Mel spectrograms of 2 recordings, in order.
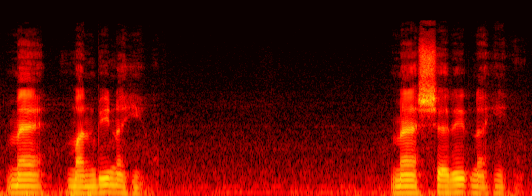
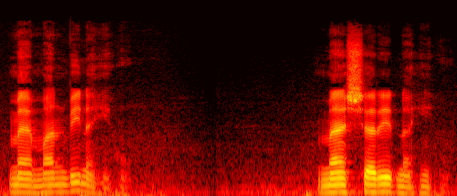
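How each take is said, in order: Both takes have the same delivery.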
